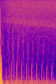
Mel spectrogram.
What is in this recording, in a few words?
KLONE POP, Klone Dual-Percussion-Synthesiser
